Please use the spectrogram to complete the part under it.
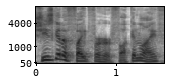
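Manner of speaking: heated, angry, high-pitched, worked-up rant. Speaker mid-rant in a conversation, getting worked up. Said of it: "I'm getting worked up now".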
